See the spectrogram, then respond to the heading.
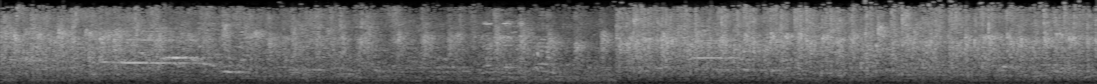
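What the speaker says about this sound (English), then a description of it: "A round of applause for them." An audience at a televised school debate in Port Harcourt applauds the winning side: sustained, full crowd clapping with a slight dip midway, then swelling again and continuing without letup.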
